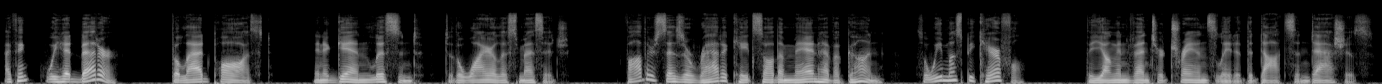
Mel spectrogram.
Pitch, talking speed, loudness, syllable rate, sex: 110 Hz, 160 wpm, -22 LUFS, 5.3 syllables/s, male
